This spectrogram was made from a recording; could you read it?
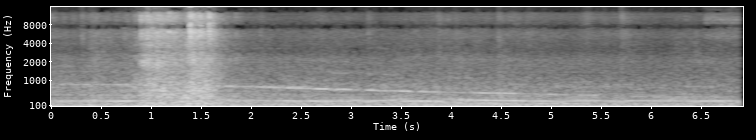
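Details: SN61 DDE E210 on a dead run back to MB: over a steady low diesel roar a clear whistle slides down in pitch as revs ease, turbo whine and cooling fan thrash.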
